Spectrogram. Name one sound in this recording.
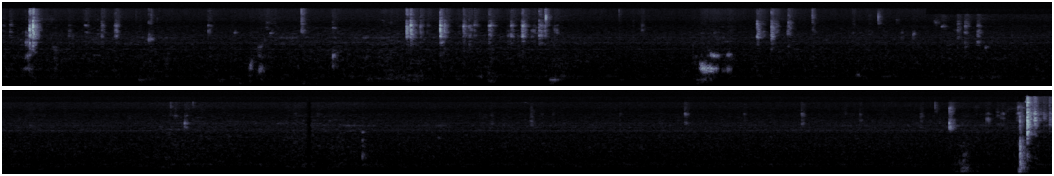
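Small clicks and soft rustles come from thread and tools handled close by.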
